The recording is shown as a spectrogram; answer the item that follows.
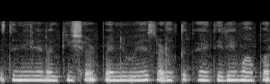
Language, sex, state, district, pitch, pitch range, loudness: Hindi, female, Bihar, Vaishali, 195 Hz, 190-200 Hz, -14 LUFS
